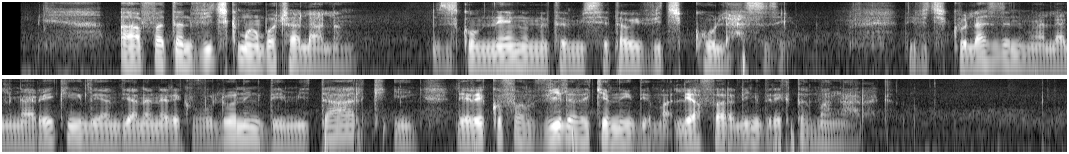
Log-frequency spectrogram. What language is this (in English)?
Tsimihety Malagasy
